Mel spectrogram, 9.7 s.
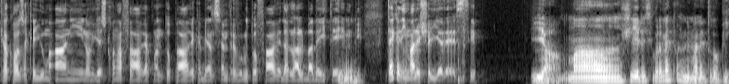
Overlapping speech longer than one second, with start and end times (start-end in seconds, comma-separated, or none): none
